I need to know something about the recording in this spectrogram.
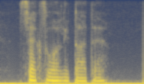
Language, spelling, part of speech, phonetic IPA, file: Romanian, sexualitate, noun, [seksualiˈtate], Ro-sexualitate.ogg
- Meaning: sexuality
